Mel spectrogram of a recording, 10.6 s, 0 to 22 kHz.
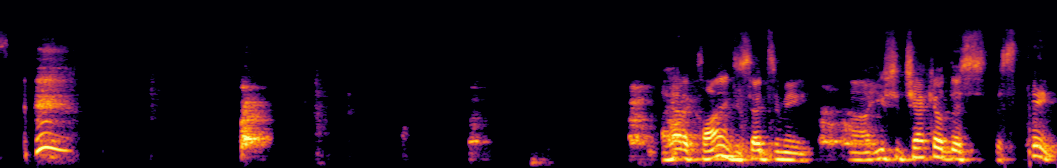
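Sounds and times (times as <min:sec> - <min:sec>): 
speech: 0:00.3 - 0:00.8, 0:06.8 - 0:10.5
dog barking: 0:02.4 - 0:02.8, 0:04.7 - 0:05.0, 0:06.3 - 0:06.6, 0:08.2 - 0:08.6.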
